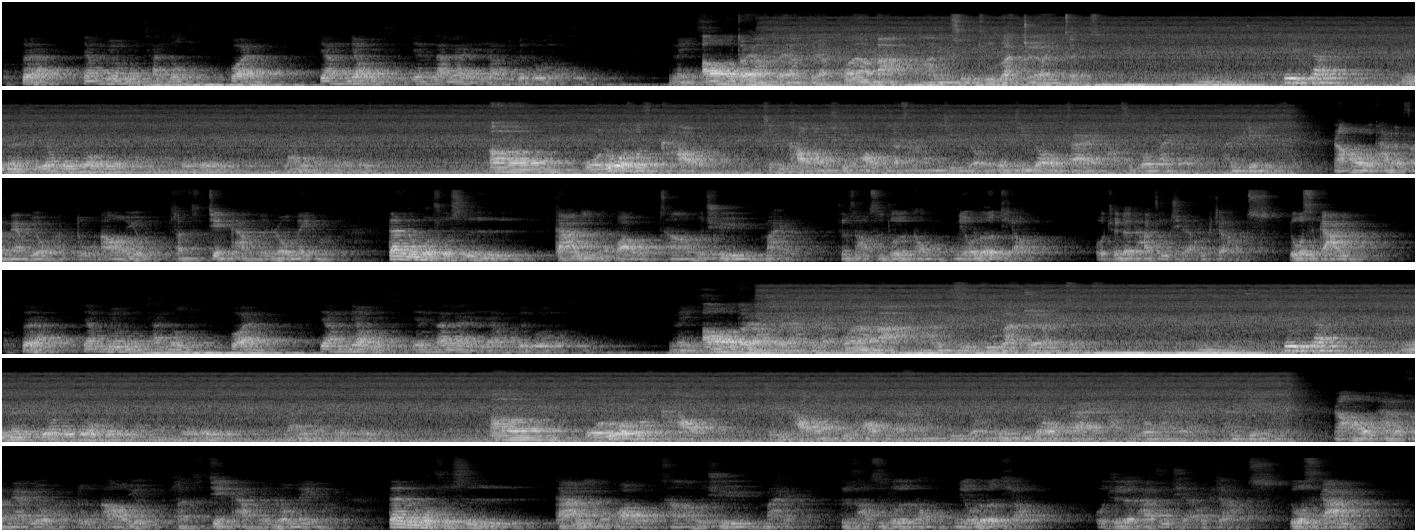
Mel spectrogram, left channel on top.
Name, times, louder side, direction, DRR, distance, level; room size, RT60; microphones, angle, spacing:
voice 1, 0.2-0.5 0.8-2.0 2.3-2.6 3.2-5.9 6.7-7.2 11.9-12.5 12.8-13.4 14.0-16.4 16.9-17.9, equal, 20° left, -4 dB, 0.3 m, -23 dB
sound 1, 1.2-4.3 4.8-17.9, right 1 dB, 90° right, 0.8 m, -26 dB
voice 2, 7.0-11.0 12.9-13.0 19.0-21.3 21.7-31.5 32.1-33.5 33.8-36.2 36.6-38.5 39.2-41.7, left 1 dB, 75° left, 0 dB, 0.5 m, -22 dB
sound 2, 7.5-27.0, right 1 dB, 40° right, 0.4 m, -31 dB
4.8 x 2.0 x 2.2 m, 1.4 s
head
